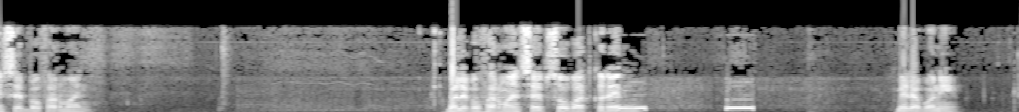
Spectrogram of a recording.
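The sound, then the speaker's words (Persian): A phone call to a call-in program is disconnected, and a short, flat electronic tone sounds between loud bursts of a man's speech, with talking before and after it. “تماس از اینا قطع شد.”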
